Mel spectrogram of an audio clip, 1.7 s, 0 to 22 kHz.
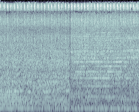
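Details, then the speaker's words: Nissan Micra, about 70k service done (rear shocks, drive belt, oil, brake pads), road test: smooth even engine hum with steady road noise, no shudder, knock or rattle; earlier slight vibration now gone, good pulling even with AC on; running normally. "വേറെ വൈബ്രേഷനോ കാര്യങ്ങളോ ഒന്നുമില്ല. പക്കയായിട്ട് തന്നെയാണ് run ആകുന്നത്."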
